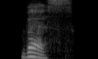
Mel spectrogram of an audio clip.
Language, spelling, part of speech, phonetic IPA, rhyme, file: Hungarian, vesz, verb, [ˈvɛs], -ɛs, Hu-vesz.ogg
- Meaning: 1. to take, grab (out of some food etc.: -ból/-ből) 2. to get, take, obtain 3. to buy (optionally: from someone: -tól/-től, for someone: -nak/-nek) 4. to take (classes)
